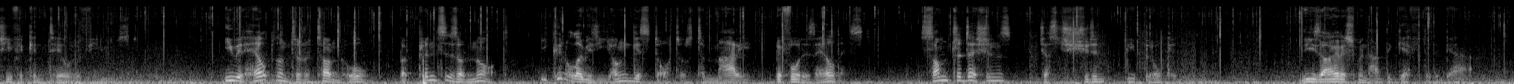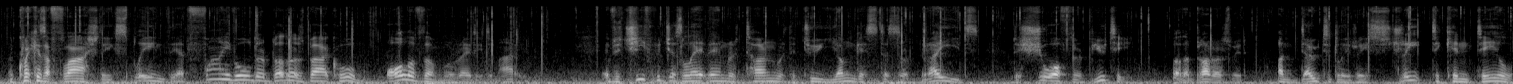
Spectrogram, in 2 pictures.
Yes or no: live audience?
no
